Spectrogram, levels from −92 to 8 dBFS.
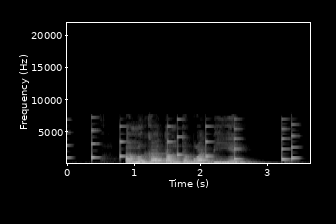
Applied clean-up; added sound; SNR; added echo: none; Ringtone; 11 dB; reverberation time 0.6 s.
